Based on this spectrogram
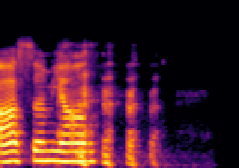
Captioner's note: laughing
